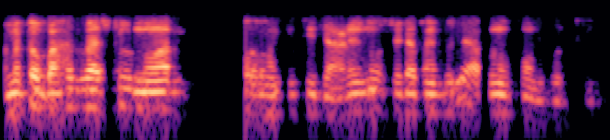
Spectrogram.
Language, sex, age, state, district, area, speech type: Odia, male, 45-60, Odisha, Koraput, urban, conversation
